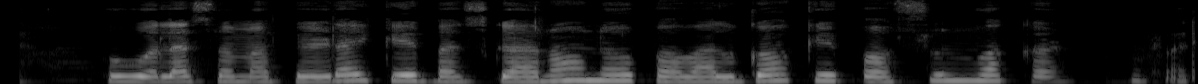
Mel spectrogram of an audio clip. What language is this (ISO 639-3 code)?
pus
